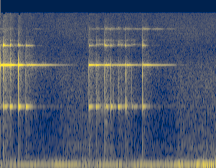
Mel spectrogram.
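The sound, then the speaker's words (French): A doorbell ringing at a home: two bursts of bright, rapid metallic ringing with a short pause between them over a low steady hum. “Un jour, on sonne chez elle.”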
